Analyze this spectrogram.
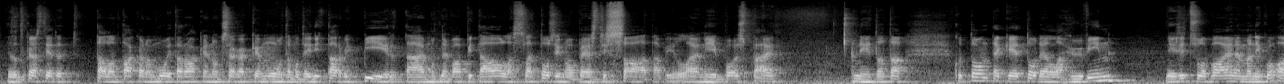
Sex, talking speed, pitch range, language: male, 195 wpm, 115-130 Hz, Finnish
